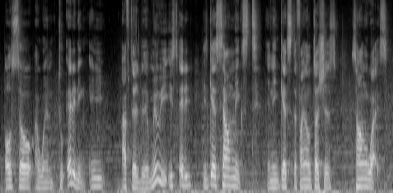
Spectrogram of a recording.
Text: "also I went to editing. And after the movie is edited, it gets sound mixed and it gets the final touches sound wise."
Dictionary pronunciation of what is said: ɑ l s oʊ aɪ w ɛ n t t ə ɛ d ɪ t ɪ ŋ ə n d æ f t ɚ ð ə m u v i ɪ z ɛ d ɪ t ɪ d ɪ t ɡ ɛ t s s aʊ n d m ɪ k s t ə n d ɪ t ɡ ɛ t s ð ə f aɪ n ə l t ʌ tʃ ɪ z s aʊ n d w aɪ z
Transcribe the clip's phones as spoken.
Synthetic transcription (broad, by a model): ɑ l s oʊ aɪ w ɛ n t t ɛ d ɪ t ɪ ŋ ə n æ f t ɚ ð ə m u v i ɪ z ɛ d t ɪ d ɪ t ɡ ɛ t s s aʊ n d m ɪ k s t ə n ɪ t ɡ ɛ t s ð ə f aɪ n l t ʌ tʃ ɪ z s aʊ n d w aɪ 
